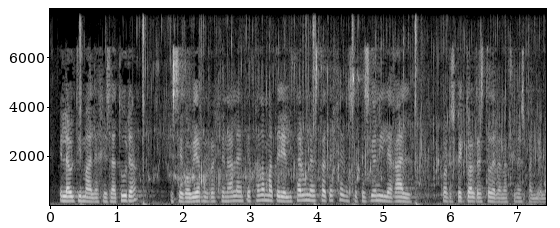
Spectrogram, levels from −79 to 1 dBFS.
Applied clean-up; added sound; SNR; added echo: none; Fire + Liquid; 11 dB; none.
